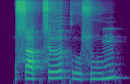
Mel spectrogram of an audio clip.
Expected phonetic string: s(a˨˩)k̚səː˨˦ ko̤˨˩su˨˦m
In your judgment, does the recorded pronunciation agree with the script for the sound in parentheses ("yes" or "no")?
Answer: yes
